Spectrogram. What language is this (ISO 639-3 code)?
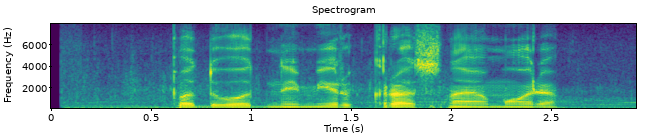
rus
